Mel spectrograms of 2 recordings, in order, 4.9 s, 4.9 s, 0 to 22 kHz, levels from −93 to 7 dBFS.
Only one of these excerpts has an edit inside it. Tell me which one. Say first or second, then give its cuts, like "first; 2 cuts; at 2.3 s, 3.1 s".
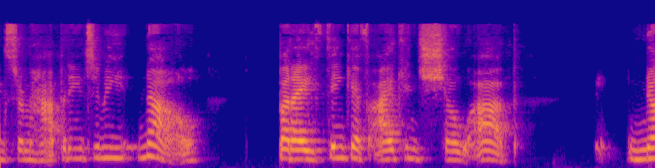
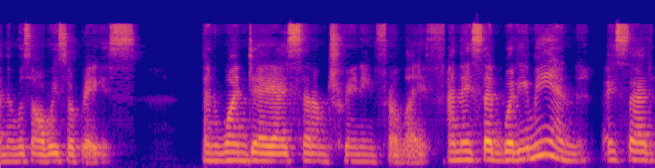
second; 1 cut; at 3.3 s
